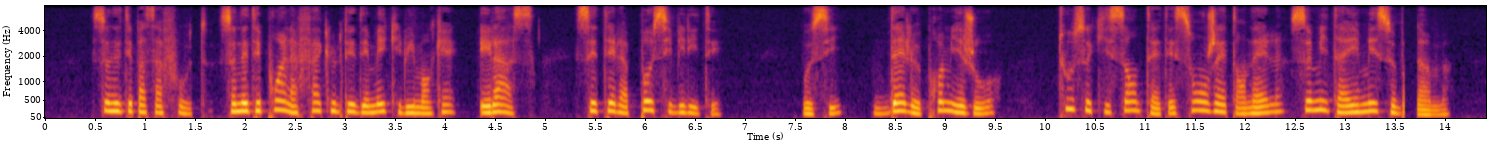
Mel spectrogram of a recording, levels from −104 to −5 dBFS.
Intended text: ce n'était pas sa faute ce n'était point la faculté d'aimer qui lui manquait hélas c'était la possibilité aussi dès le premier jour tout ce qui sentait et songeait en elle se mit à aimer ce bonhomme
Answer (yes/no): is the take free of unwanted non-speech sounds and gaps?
no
